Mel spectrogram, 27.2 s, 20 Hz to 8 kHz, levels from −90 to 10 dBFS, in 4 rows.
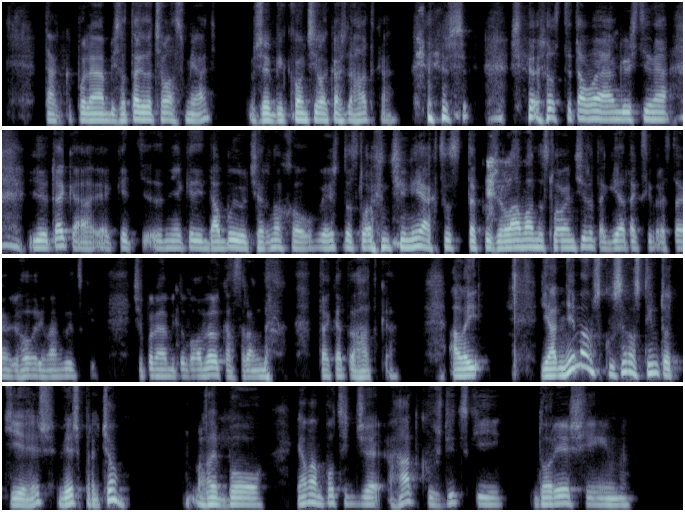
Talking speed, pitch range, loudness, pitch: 140 wpm, 115-130 Hz, -23 LUFS, 120 Hz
